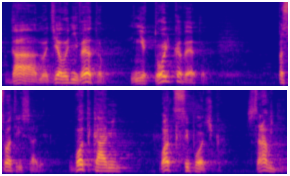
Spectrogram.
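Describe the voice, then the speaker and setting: An earnest, husky Arctic veteran. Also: male voice, medium pitch, sing-song, moderate pace. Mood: intent, excited. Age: middle-aged or older figure. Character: seasoned, earnest Soviet Arctic veteran, weighty and authoritative. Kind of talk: 1950s radio play acting.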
